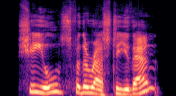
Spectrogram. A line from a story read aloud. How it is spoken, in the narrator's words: cried Isern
